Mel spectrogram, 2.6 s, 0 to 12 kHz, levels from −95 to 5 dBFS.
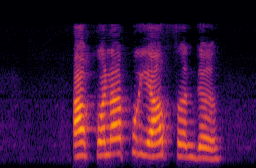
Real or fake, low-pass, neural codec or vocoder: fake; 7.2 kHz; codec, 16 kHz, 1.1 kbps, Voila-Tokenizer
